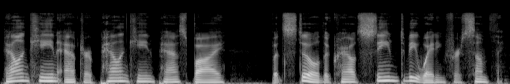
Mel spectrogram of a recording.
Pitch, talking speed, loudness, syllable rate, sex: 125 Hz, 175 wpm, -19 LUFS, 5.5 syllables/s, male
